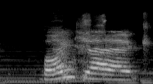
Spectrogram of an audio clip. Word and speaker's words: pączek: This is how you pronounce the singular form. Oh, look at you! Egg. Pączek is one donut, one pączek. Check.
